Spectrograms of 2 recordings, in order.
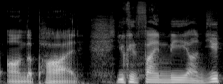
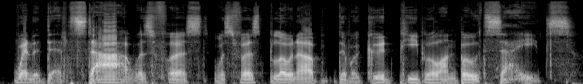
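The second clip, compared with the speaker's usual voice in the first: mock politics in an evil emperor's rasp; Sith lord voice; 2 semitones lower, slower than usual. Comic doing politics in the Sith villain voice, slow rasp. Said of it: "I'm impressed".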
